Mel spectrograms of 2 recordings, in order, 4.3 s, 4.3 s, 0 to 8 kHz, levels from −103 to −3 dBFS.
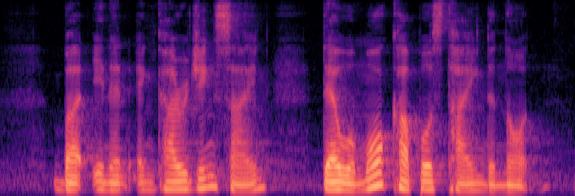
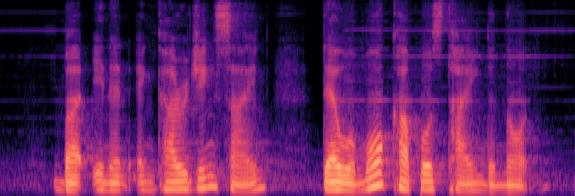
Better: first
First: none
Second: noise reduction (neural separator model SepFormer DNS4)

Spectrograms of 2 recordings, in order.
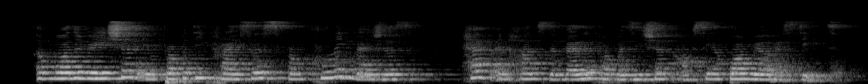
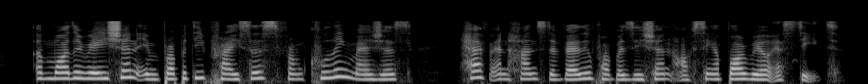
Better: second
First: room echo; dies away in 1 s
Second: none

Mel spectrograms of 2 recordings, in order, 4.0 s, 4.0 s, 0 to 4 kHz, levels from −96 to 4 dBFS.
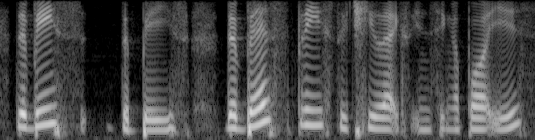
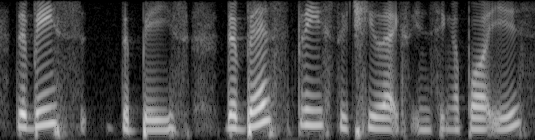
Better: second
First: noise reduction (neural mask model Resemble Enhance denoiser)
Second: none

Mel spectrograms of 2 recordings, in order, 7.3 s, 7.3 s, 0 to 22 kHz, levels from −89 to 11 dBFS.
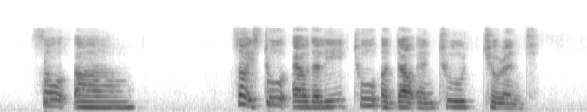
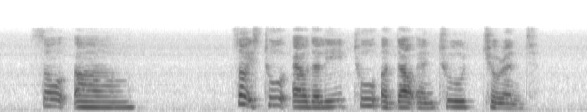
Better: second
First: noise reduction (neural separator model SepFormer DNS4)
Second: none

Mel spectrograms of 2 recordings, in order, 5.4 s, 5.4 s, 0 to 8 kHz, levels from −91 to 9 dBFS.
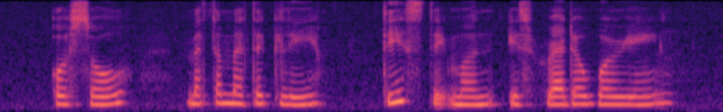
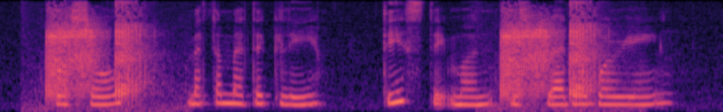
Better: first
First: none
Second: background sound (Fart); 3 dB above the speech

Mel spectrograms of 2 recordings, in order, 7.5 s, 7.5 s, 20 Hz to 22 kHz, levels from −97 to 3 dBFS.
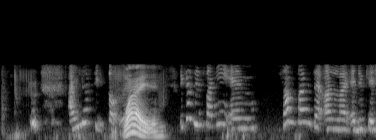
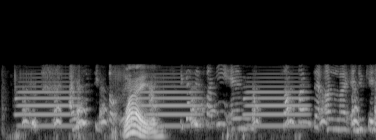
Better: first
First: none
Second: background sound (Bark + Wind instrument, woodwind instrument); 6 dB below the speech

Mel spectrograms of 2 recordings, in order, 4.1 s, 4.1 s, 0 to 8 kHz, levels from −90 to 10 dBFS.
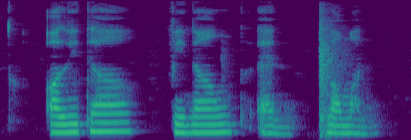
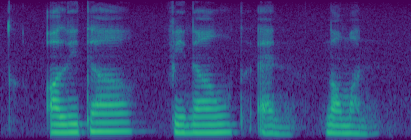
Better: second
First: noise reduction (classical method log-MMSE)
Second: none

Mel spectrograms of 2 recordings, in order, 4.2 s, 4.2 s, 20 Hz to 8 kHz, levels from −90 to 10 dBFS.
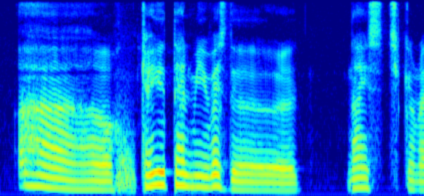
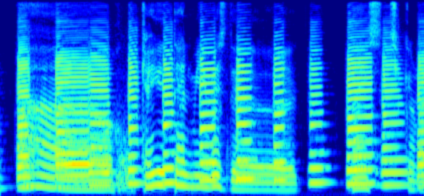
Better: first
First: none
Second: background sound (Wind instrument, woodwind instrument); 5 dB above the speech

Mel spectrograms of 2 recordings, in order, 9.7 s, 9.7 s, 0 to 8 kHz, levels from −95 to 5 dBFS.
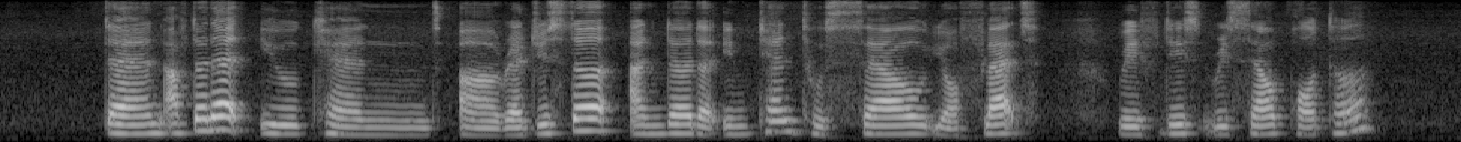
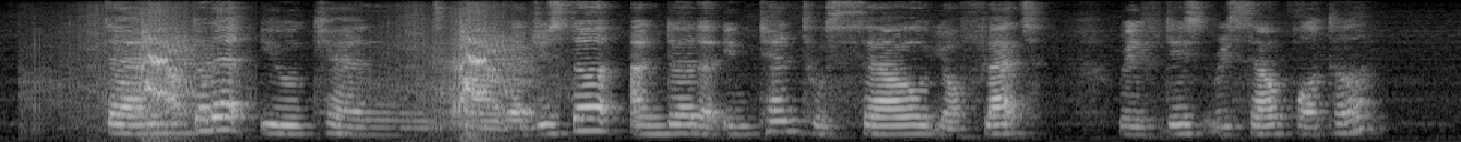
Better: first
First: none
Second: background sound (Zipper (clothing)); 1 dB above the speech // room echo; dies away in 0.3 s

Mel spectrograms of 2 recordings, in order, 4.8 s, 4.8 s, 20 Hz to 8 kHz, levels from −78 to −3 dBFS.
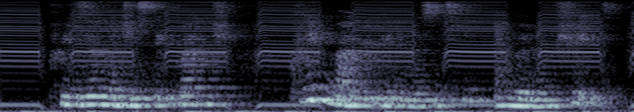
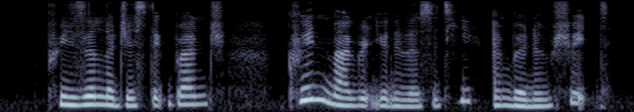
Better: second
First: background sound (Telephone); 12 dB below the speech // room echo; dies away in 0.6 s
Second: none

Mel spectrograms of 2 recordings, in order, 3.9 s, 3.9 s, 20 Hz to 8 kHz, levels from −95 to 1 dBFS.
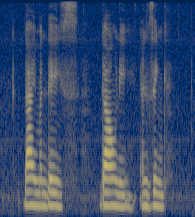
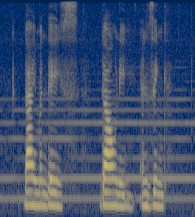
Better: first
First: none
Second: background sound (Wind instrument, woodwind instrument); 17 dB below the speech

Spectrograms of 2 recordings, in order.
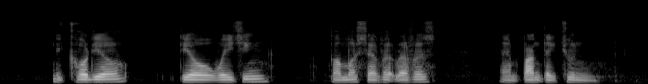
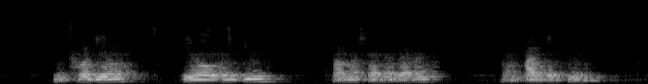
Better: first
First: none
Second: noise reduction (neural separator model SepFormer DNS4)

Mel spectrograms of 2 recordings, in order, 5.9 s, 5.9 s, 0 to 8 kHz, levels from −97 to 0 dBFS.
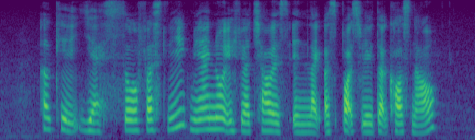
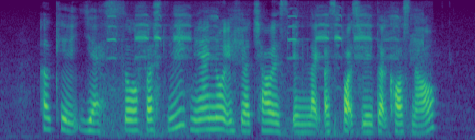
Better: first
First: none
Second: background sound (Bird); 14 dB below the speech

